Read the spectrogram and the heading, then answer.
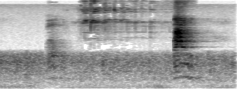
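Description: cat meowing

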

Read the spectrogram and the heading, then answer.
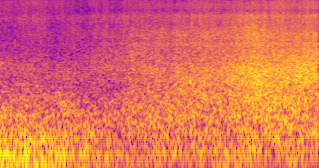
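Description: ocean waves

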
